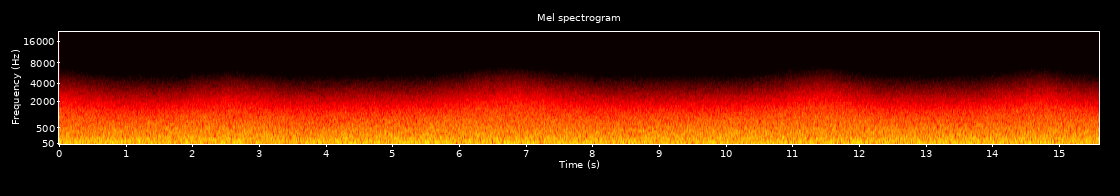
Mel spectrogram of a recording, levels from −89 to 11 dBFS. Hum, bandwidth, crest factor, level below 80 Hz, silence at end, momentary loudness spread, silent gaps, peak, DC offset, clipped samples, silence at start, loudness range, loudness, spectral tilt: none; 4.9 kHz; 12 dB; -28 dBFS; 0 s; 1 LU; none; -10 dBFS; 0.8%; under 0.1%; 0 s; 1 LU; -25 LUFS; -11 dB/octave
